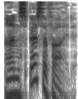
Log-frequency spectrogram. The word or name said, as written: unspecified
